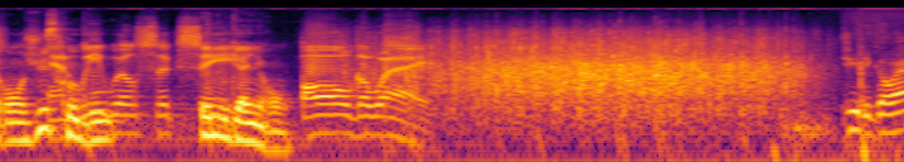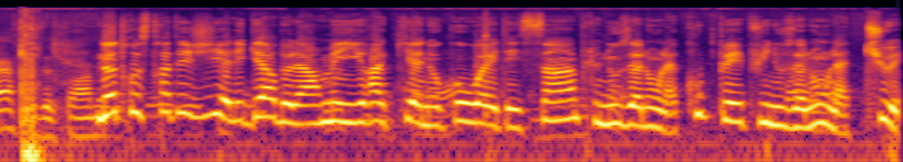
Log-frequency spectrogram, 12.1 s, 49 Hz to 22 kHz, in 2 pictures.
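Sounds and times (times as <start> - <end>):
audience applause: 2.1 - 5.7
man speaking: 5.7 - 7.2.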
